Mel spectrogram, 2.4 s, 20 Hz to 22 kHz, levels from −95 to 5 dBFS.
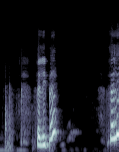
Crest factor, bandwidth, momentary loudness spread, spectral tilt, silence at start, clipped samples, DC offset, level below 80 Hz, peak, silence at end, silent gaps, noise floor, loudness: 16 dB; 5.8 kHz; 17 LU; -8 dB/octave; 0.1 s; under 0.1%; under 0.1%; -58 dBFS; -2 dBFS; 0 s; none; -65 dBFS; -17 LUFS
